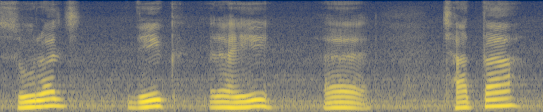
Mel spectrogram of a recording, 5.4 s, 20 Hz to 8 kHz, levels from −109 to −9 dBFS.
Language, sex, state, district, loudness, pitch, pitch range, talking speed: Hindi, male, Uttar Pradesh, Hamirpur, -15 LUFS, 155 Hz, 140-175 Hz, 65 wpm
